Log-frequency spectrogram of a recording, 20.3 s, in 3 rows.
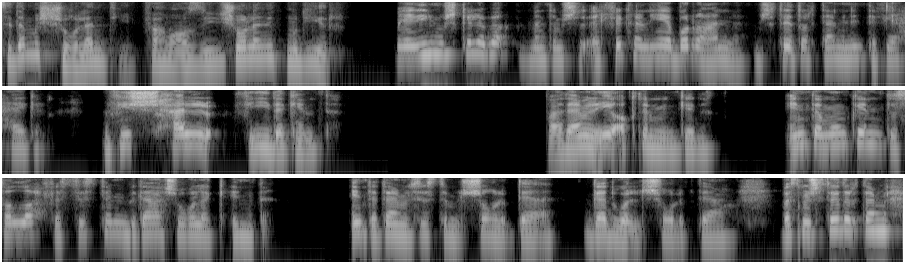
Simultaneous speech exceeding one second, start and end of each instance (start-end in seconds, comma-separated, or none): none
